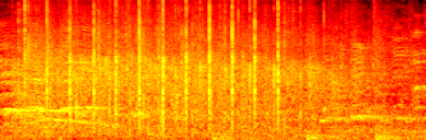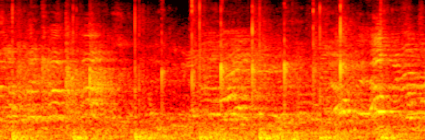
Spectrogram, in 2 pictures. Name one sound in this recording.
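Spectators murmur and call out in the stands.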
